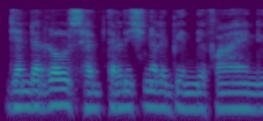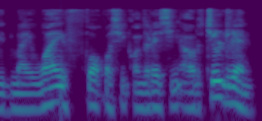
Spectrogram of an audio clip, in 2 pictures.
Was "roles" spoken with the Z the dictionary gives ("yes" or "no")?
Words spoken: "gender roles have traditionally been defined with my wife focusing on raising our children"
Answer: no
